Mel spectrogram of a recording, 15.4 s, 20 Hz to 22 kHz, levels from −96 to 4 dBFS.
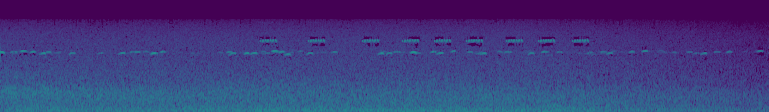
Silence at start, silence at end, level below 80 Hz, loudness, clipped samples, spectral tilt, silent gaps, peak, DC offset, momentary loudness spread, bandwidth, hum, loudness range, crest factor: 0 s; 0 s; -60 dBFS; -49 LUFS; under 0.1%; -4 dB/octave; none; -34 dBFS; under 0.1%; 11 LU; over 20 kHz; none; 5 LU; 16 dB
